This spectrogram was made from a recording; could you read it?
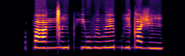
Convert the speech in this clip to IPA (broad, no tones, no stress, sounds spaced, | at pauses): p a ŋ͡ǀ i pʰ j u β ɪ β e b i d a ʒ i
